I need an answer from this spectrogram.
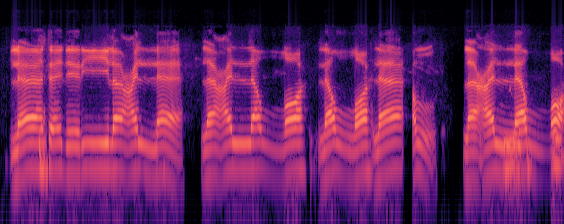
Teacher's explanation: perhatikan lam yang pertama tuh tipis, lam yang kedua baru tebal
